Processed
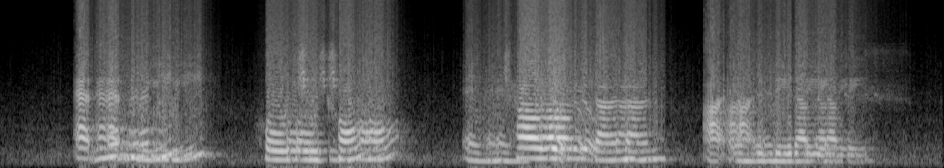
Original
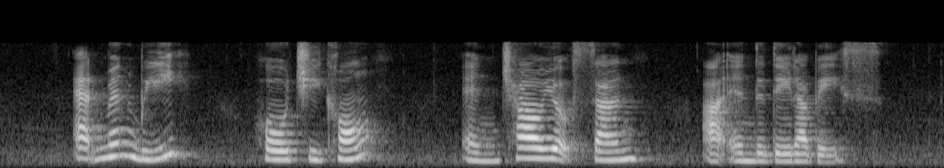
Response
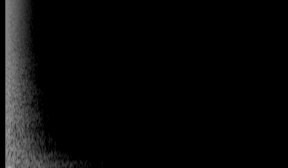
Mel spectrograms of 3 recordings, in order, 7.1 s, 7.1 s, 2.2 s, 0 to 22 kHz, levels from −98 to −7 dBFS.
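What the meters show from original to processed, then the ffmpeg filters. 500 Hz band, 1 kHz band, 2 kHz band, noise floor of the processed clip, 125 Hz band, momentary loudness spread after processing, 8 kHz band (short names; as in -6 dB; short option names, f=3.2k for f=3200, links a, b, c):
-1.0 dB, -1.0 dB, -0.5 dB, -63 dBFS, 0.0 dB, 15 LU, n/a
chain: -af "adynamicsmooth=sensitivity=4:basefreq=2.6k,aecho=1:1:151.6|224.5:0.501|0.708,acrusher=bits=2:mode=log:mix=0:aa=0.000001,volume=-3.5dB"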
